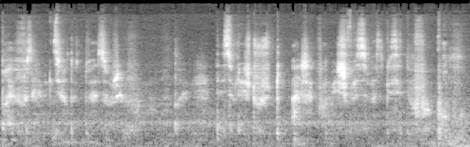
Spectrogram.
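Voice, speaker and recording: A woman whispers at a fairly quick pace, with big swings in loudness. Noticeable background noise is present. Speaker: vlogger. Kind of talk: casual vlog talk. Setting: at home at night. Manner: soft-spoken.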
